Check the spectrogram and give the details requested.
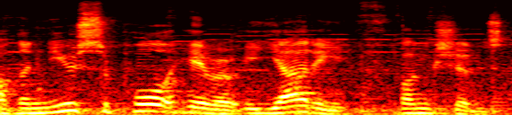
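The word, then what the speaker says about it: Illari: support hero iyari functions I think it's pronounced the yeti I checked out some Spanish people um and I just checked on what peruvians say they reckon it's pronounced iyari because that's how like the inspiration is so I'm gonna pronounce it Yeti because it works with the language I can speak uh most English-speaking plebs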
